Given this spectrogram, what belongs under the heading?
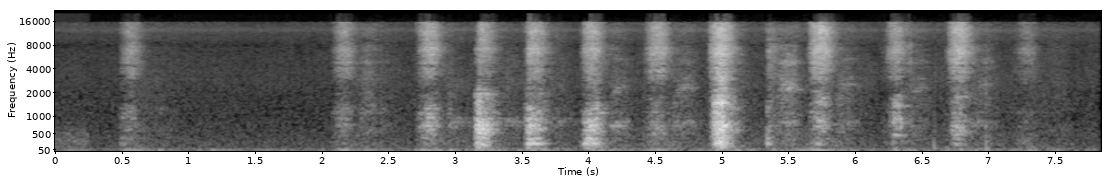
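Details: Reverse sneezing in a female Maltipoo born 2019-09-27, around dawn after drinking water: a run of sharp, snorting nasal inhalations, an episode typically lasting 10–15 seconds.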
